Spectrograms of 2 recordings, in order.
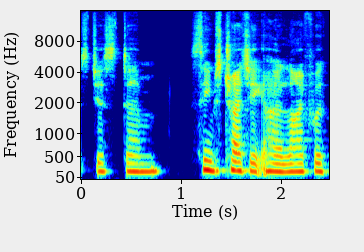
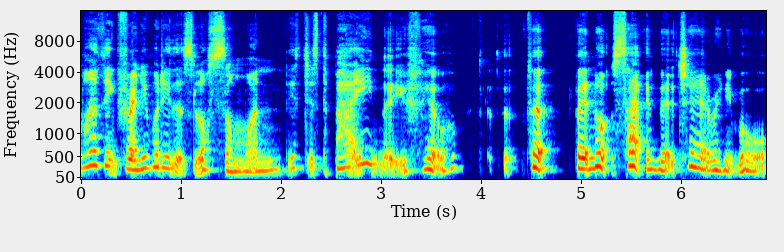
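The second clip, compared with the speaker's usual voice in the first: speaking in tears, crying through words; 4 semitones higher than usual. Asked what feels difficult, [name] talks about losing someone, crying. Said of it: "Sorry, I didn't mean to cry".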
